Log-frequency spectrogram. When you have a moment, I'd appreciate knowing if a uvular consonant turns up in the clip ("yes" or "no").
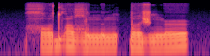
yes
